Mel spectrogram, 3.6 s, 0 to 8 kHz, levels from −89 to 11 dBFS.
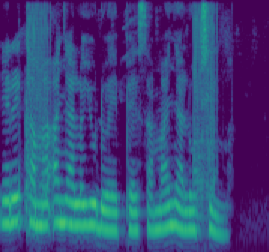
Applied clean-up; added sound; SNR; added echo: none; Fart; 14 dB; none.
